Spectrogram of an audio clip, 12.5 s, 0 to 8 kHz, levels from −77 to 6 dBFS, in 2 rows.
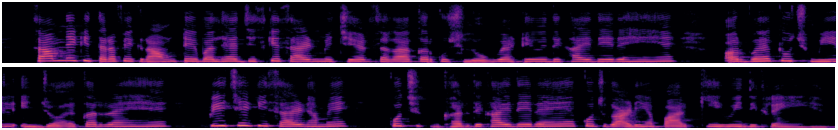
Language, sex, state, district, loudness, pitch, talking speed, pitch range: Hindi, female, Uttarakhand, Tehri Garhwal, -26 LUFS, 250 Hz, 225 wpm, 225-275 Hz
